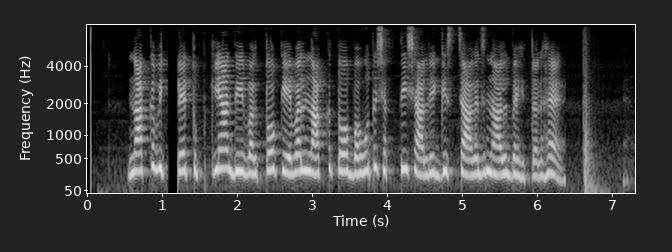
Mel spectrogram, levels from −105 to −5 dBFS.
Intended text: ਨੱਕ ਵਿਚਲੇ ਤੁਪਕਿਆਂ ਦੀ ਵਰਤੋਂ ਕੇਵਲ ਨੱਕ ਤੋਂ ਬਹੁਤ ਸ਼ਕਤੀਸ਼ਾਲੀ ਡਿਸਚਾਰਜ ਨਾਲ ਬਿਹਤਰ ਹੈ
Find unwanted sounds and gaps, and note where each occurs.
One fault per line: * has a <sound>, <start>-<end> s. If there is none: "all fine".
* has a dropout, 1.1-1.2 s
* has a thud, 6.6-7.0 s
